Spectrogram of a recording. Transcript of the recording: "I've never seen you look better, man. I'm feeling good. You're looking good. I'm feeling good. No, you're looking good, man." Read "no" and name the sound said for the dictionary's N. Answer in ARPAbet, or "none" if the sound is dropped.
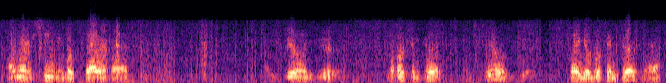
L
